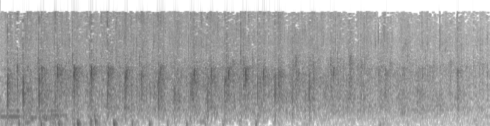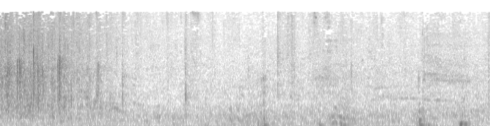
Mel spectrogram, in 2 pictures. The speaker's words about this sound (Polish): raz wielkie oklaski dla Pana Jezusa.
